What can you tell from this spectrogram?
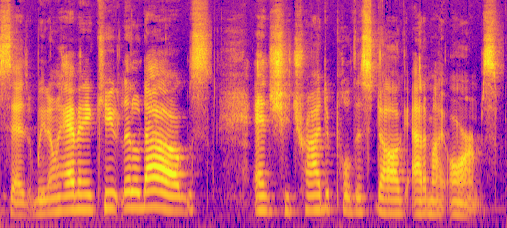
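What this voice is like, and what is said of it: Sassy quoted voice. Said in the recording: “in her most sassy voice”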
